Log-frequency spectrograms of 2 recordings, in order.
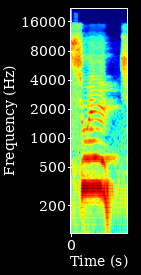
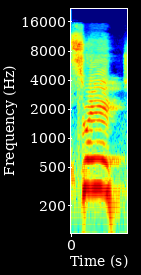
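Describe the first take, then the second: Both takes have the same delivery.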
